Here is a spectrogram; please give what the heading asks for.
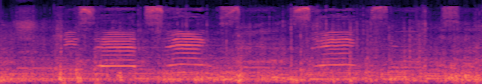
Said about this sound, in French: Donc le bruit que vous entendez là derrière moi, c'est bien le bruit d'un traîneau quand un renne avance. Donc comme ça, vous avez une petite idée de ce que ressent le Père Noël lors de sa tournée.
